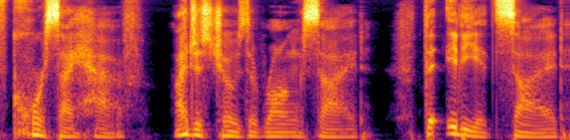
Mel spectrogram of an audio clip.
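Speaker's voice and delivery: ordinary delivery, nothing marked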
